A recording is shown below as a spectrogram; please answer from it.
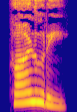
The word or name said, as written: ಕೊಳ್ಳಾರ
